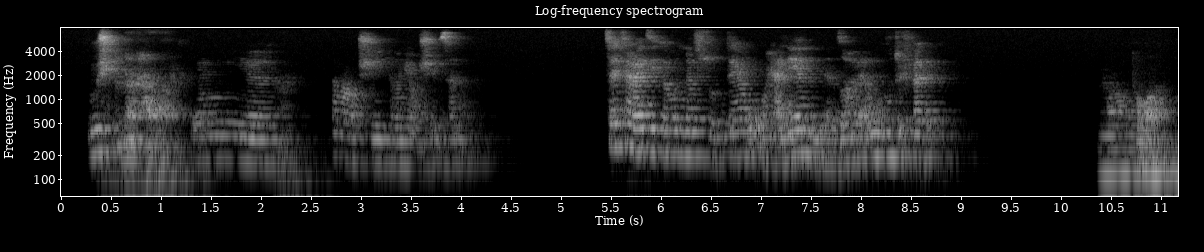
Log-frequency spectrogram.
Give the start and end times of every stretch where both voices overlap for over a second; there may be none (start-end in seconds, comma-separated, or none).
none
